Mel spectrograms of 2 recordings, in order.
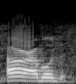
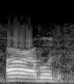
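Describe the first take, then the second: The two takes are said the same way.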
